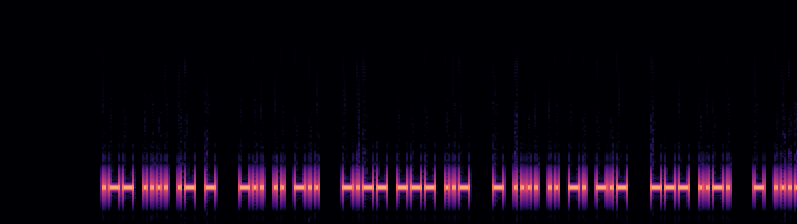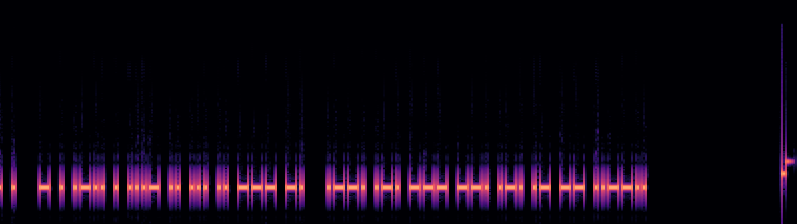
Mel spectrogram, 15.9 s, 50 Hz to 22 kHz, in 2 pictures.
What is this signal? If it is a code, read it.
Morse code, heard as a keyed tone, about 36 wpm, 700 Hz. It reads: WHAT DID YOU THINK OF THE TELEVISION PROGRAM?
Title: Sentences from Top 1000 Words - Review Part 4 - 35wpm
